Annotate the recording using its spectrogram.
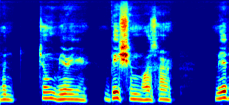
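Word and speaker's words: Beauchamp: married to Joan Mary Bisham which is a funny way of pronouncing B E A U C H A M P which means beautiful field Bisham according to Jana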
